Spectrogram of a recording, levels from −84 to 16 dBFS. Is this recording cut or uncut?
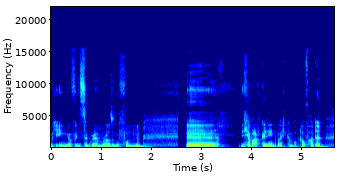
cut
